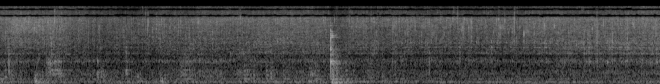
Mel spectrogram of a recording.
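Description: Finely chopped onion and frozen ginger and garlic paste cubes sizzling in hot oil in a nonstick pot, with a wooden spoon stirring and scraping through them. A single sharp knock about three seconds in.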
